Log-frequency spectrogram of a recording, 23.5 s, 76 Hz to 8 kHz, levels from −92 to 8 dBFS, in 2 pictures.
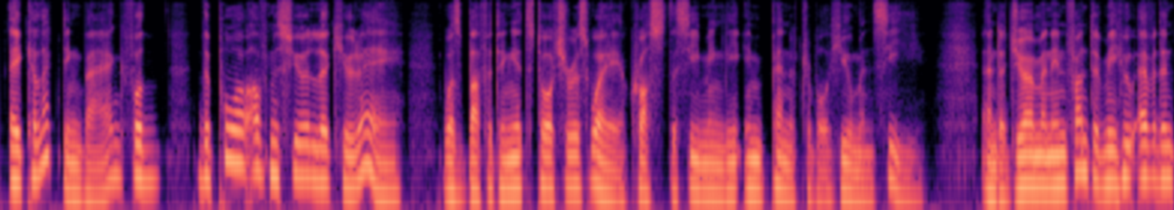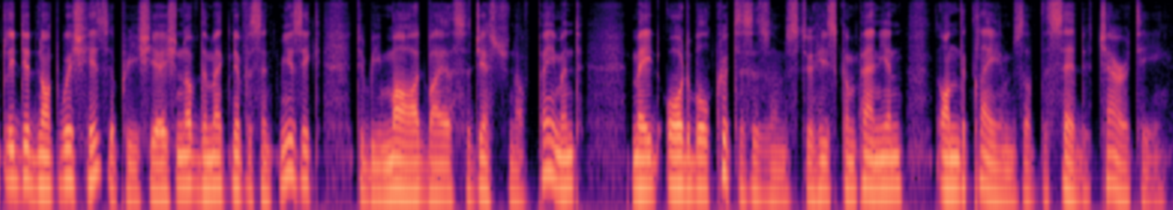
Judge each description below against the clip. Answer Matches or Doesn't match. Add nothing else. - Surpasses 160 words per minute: Doesn't match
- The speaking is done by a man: Matches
